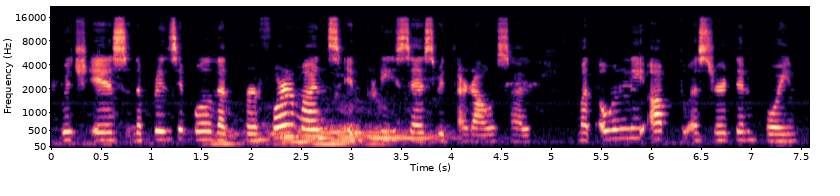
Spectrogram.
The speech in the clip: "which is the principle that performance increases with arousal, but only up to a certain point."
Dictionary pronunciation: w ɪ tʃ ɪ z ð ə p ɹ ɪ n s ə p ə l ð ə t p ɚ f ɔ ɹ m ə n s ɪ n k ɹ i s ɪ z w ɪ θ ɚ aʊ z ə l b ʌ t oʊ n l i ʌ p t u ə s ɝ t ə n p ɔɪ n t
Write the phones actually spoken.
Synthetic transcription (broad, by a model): w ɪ tʃ ɪ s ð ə p ɹ ɪ n s ə p ə l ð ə t p ɚ f ɔ ɹ m ə n s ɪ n k ɹ i s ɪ s w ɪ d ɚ aʊ s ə l b ʌ t oʊ n l i ʌ p t u ə s ɝ t ə n p ɔɪ n t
